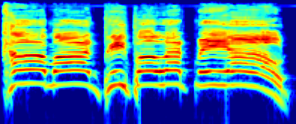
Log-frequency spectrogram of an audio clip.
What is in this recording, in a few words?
call for rescue, survivor voice; Left 4 Dead 2; left4dead2 dlc3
